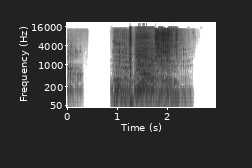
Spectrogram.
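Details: Tiger hunting a water buffalo: a brief low grunt, then after a pause a deep, rough, broadband roar lasting about a second and a half, heavy in low rumbling tones before cutting off abruptly.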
